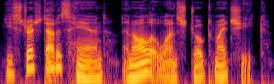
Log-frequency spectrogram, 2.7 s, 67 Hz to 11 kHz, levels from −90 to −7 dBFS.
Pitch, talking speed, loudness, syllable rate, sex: 115 Hz, 260 wpm, -21 LUFS, 5.6 syllables/s, male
